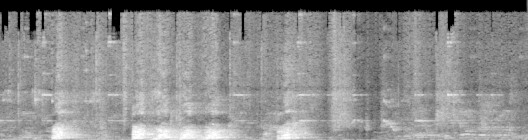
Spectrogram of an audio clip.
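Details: Morning barking from a German Shepherd on a farm during its daily walk and play: a short bark, then a rapid run of four or five barks, another bark, and quieter voices and harmonic sounds trailing after.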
